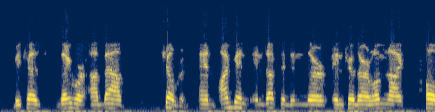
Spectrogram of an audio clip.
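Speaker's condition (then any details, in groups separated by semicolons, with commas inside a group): ALS; voice off but clear and understandable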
